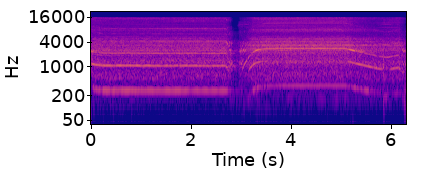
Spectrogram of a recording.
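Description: Metabo HPT cordless rebar bender/cutter's electric motor whining as it drives its bending head round to make a 180-degree bend in a steel rebar. It runs steadily for nearly three seconds, breaks off briefly, then runs again at a higher pitch and winds down with a falling pitch near the end.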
